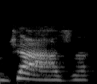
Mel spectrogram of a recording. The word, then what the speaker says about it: jazz: Allora, fammi parlare, in Italia dicono, sbagliando, dicono jazz, invece siccome la parola è americana, perché il jazz è nato in America, si pronuncia jazz con la S dolce, non jazz all'italiana, che non jazz, vuol dire niente.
